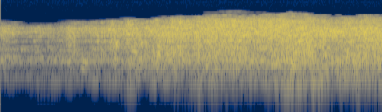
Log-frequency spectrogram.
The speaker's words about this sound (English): Oh, golly. That river's too strong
